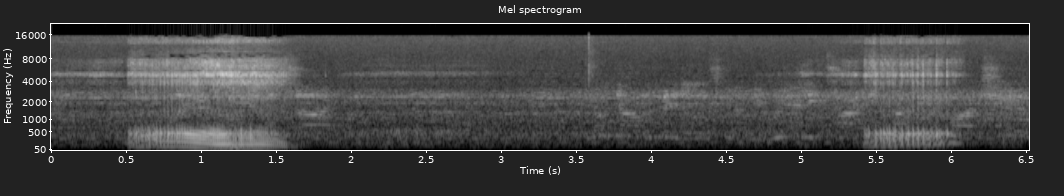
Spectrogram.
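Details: Two loud rattling, buzzing snores from a sleeping person about five seconds apart, quiet between, with faint background noise; snoring during sleep.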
